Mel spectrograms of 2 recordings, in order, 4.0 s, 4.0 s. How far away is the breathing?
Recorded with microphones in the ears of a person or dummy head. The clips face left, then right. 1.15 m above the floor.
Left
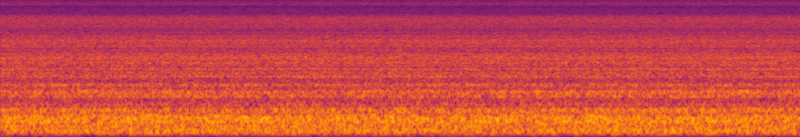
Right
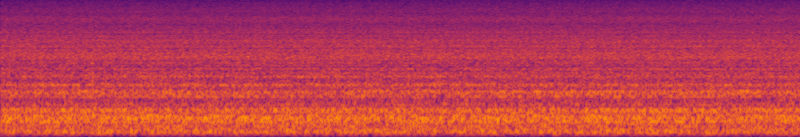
No breathing in this recording.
